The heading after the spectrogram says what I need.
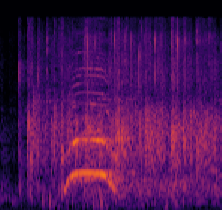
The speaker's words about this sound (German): Und ähm, geben wir doch einen grossen Applaus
